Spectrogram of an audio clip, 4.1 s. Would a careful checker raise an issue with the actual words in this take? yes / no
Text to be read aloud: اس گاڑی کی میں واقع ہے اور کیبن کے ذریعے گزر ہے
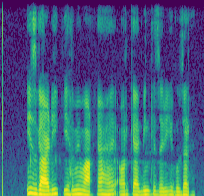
no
